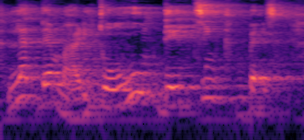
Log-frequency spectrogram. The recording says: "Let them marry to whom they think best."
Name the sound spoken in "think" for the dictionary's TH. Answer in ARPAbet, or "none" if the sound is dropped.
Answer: T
